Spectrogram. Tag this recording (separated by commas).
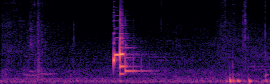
Alarm, Human group actions, Ringtone, Chatter, Telephone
